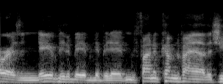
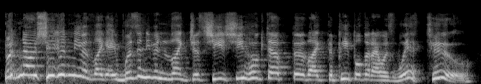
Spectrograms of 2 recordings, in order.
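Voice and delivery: gushing excitement; 14 semitones higher, 3 dB louder than usual. Real, not acted. Gushing about the kind exec.

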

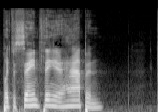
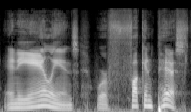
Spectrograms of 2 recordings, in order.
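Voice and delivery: ordinary talk, nothing marked

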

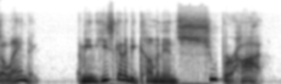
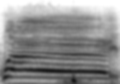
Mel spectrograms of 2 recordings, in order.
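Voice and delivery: very high, shouted what; mock shout; 5 dB louder than usual. Riders on top, mock startled shout. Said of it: "the guys on the top like".

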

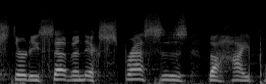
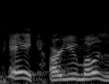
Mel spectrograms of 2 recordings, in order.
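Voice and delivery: louder, higher repeated question; insistent hail; 7 semitones higher, 5 dB louder than usual. Retold or imitated. Bush steps in front of the guy ignoring him, insistent hail. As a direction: call out to get an ignoring stranger's attention. Asks again, moving in front.

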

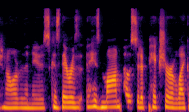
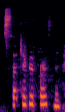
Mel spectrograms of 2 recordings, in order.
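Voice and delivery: high, soft, smug self-praise; sugary mock virtue; 8 semitones higher, 9 dB quieter than usual. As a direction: pat yourself on the back, ironically. Self-congratulating irony.

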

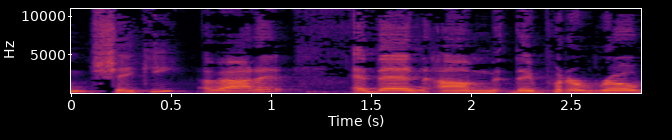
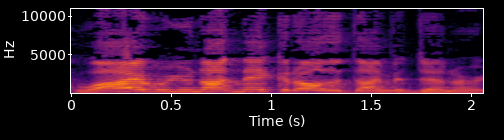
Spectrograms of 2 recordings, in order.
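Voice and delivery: put-on lightly done, wayward Dutch accent; mock Dutch accent, a bit louder; bad Dutch accent; 3 semitones higher, 6 dB louder than usual. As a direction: imitate a Dutch scolding, accent slipping eastward. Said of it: "was Amsterdam moved to Bulgaria suddenly?".

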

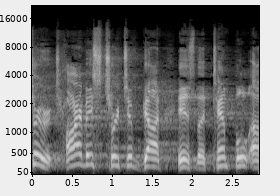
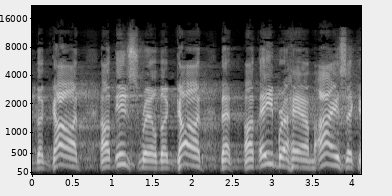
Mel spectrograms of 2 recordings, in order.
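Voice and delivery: usual speaking voice

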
